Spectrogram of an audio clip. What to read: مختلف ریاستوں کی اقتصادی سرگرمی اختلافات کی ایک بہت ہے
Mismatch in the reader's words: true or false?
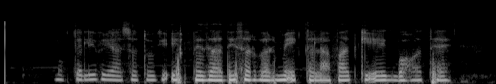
false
